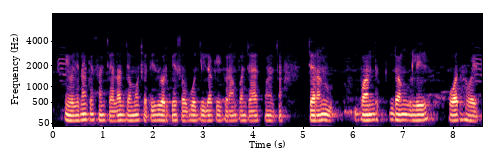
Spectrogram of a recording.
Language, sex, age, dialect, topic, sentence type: Chhattisgarhi, male, 18-24, Eastern, agriculture, statement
